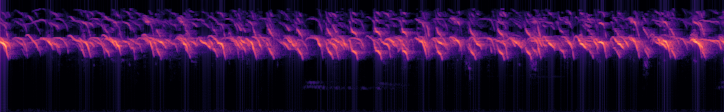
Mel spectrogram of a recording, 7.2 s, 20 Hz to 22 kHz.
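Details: Chicks 14 days old, first time without their mother, produce a dense, loud wall of shrill descending peeps that runs without a break.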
